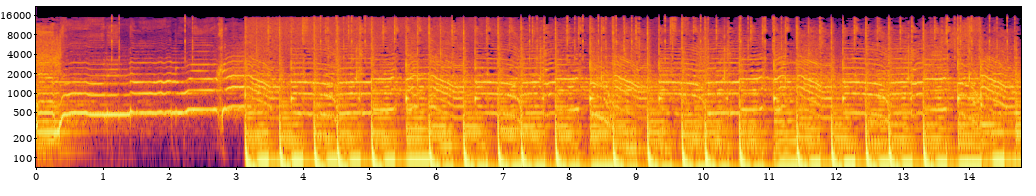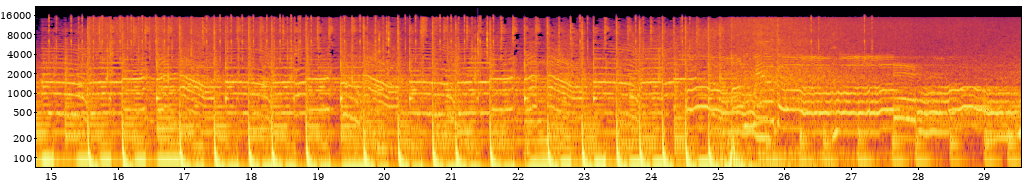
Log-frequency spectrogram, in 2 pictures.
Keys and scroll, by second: 28.4 ctrl+d.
